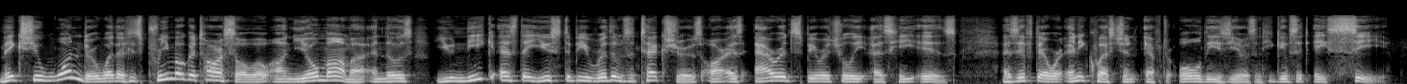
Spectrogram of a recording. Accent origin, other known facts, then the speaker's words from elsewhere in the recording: New York City, New York, United States; I grew up in Queens, New York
